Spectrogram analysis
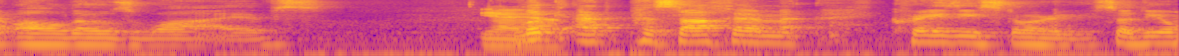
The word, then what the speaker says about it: Pesachim: Look at Pesachim, crazy story.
